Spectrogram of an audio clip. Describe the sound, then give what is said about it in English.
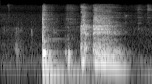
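An abrupt cough bursts out, followed by a rough, drawn-out throat clearing with a gravelly voiced rumble, all within about a second, with no talking. “Now, anytime anybody coughs, it's like, ooh, so I'm about to cough, but I'm going to drink some water.”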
